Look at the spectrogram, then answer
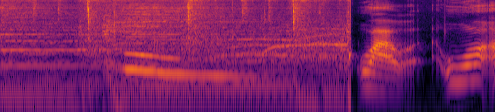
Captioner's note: audience cheering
